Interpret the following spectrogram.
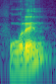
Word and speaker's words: foreign: आप कहेंगे फॉरेन और सोवरेन, स्पष्ट है, कोई भी यही कहेगा। इसका उच्चारण फॉरेन या सोवरेन नहीं होता, फॉरेन या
